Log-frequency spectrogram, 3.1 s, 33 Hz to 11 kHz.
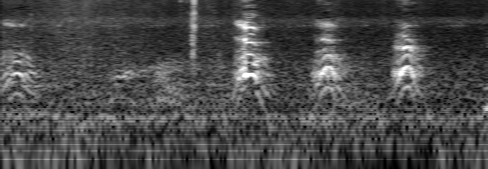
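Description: A dog barks in the video game Life is Strange 2: three or four short, faint barks roughly half a second apart over a steady ambient game background.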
